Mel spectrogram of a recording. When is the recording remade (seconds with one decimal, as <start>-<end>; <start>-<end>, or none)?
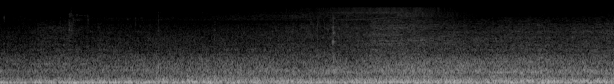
1.4-4.7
